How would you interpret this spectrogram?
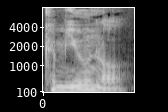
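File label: "communal", spoken word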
